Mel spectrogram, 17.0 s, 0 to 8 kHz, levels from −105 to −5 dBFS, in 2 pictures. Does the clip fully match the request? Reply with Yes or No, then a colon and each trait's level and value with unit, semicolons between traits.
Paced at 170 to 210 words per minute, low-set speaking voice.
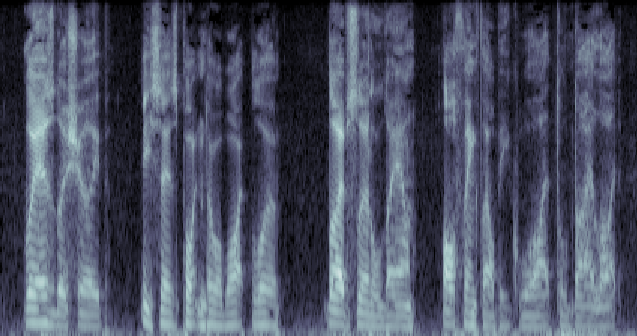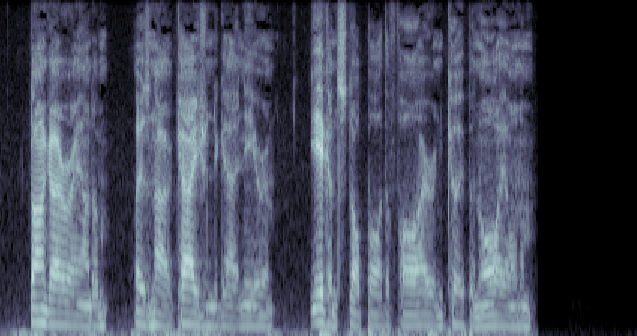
No: average, 150 wpm; low, 100 Hz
